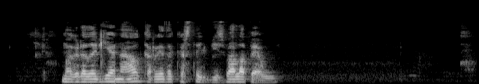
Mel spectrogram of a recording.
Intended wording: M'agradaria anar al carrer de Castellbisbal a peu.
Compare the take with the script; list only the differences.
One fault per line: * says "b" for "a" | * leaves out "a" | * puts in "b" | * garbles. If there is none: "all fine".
all fine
